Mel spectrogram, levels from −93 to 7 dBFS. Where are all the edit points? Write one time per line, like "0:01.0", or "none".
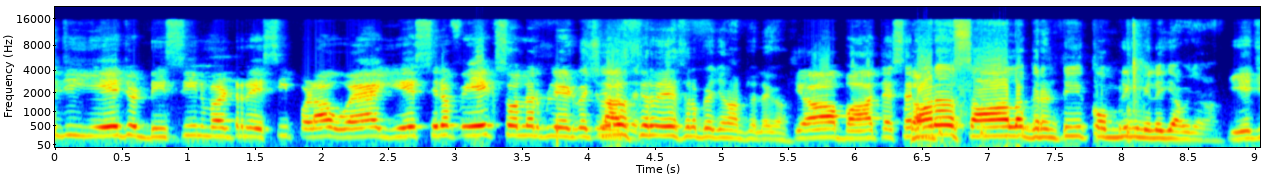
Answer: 0:06.4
